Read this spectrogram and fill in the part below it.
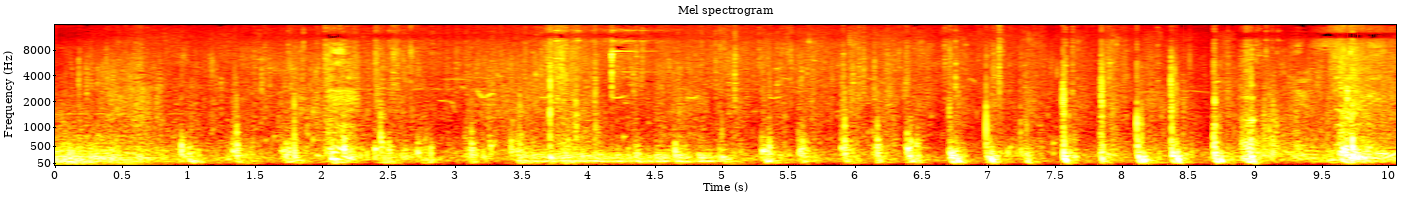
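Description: Footsteps thud quickly across wooden planks.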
